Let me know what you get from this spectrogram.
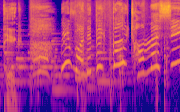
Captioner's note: gasps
